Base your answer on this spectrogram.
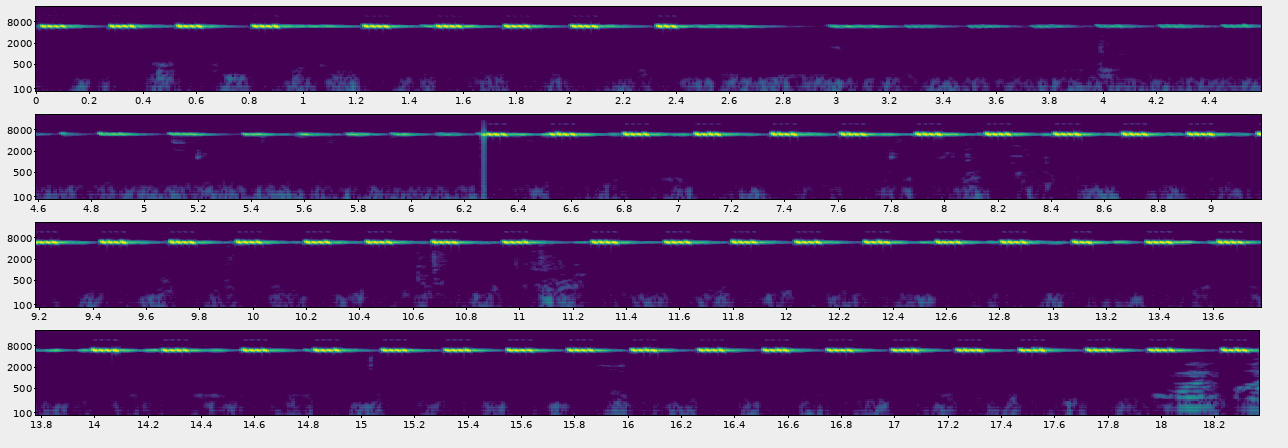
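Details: Cricket sound meant to repel rats and calm stressed cage birds: a steady train of piercing, high-pitched chirps, about four per second, briefly softer near the start, then loud and even with a single click.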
